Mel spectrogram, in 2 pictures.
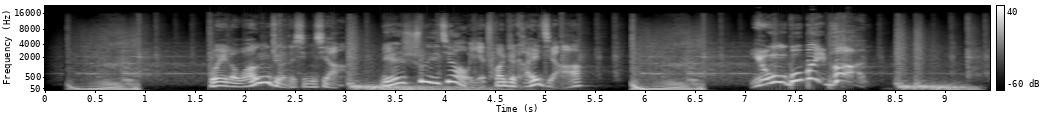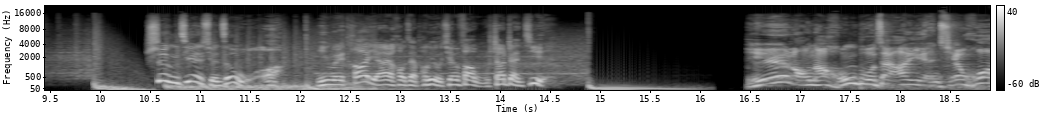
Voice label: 游戏角色样音

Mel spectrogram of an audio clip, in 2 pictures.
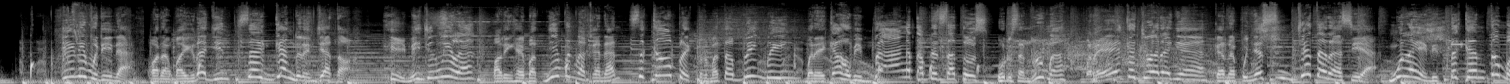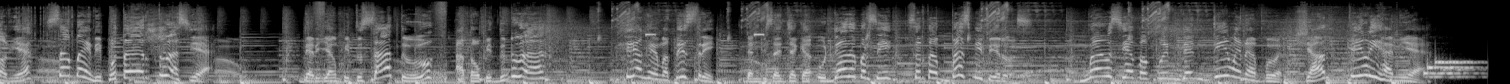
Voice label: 年轻 愉快

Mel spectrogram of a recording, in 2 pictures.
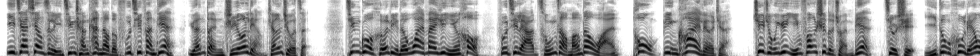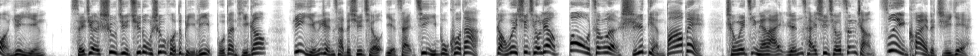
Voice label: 互联网运营广告

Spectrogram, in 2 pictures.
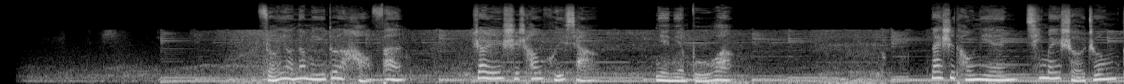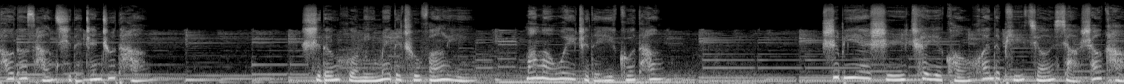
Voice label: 轻松走心

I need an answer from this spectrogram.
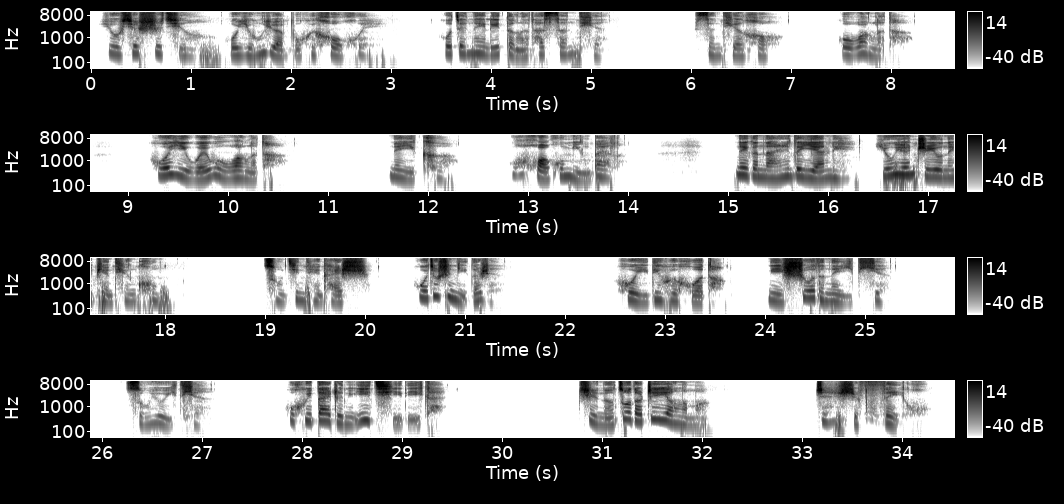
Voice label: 少女音

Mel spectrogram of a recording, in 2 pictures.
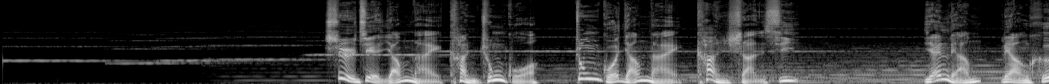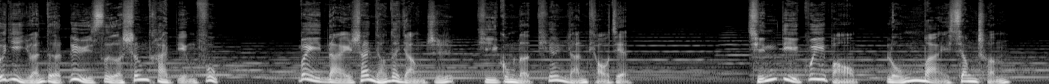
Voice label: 大气深沉; 卡倍多羊奶

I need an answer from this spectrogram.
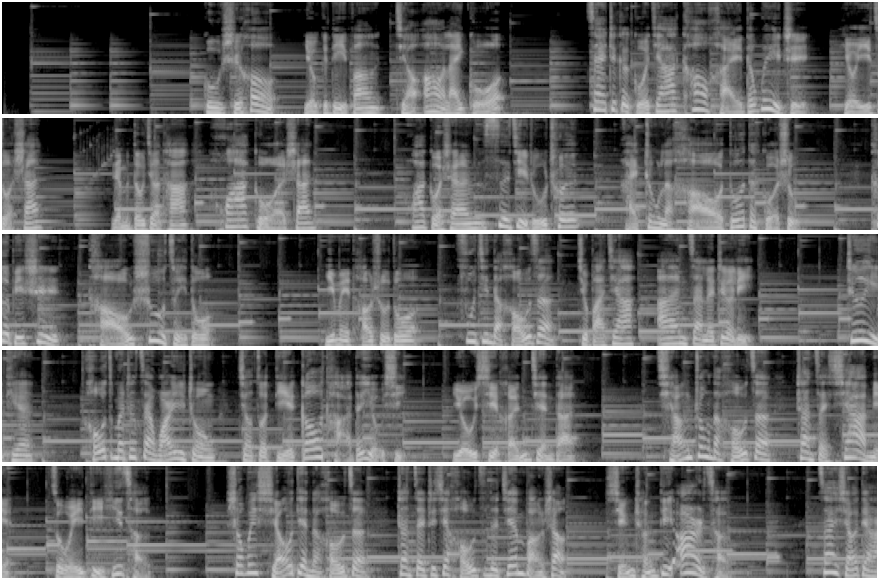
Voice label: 有声读物展示, 男

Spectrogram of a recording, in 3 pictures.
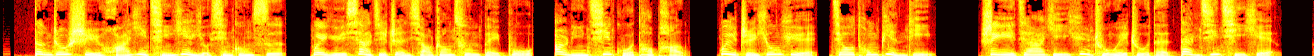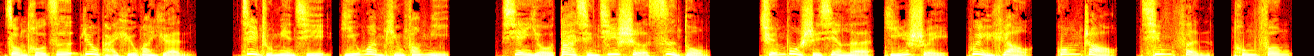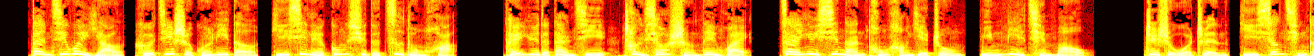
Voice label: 宣传企业; 邓州

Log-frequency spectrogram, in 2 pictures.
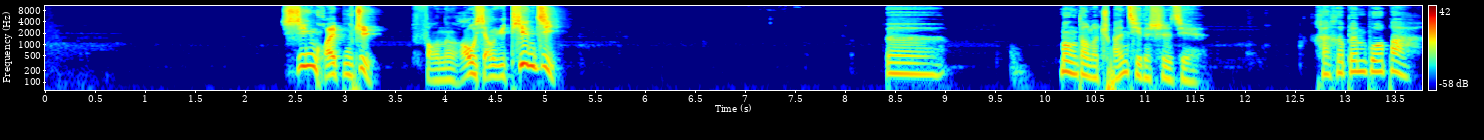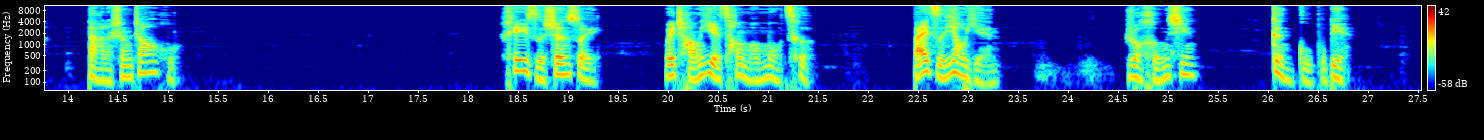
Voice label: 游戏 配音 示例

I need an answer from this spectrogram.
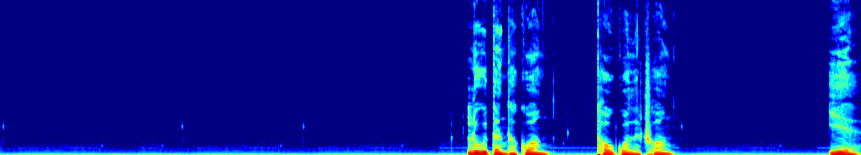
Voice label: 晚安电台中文女播

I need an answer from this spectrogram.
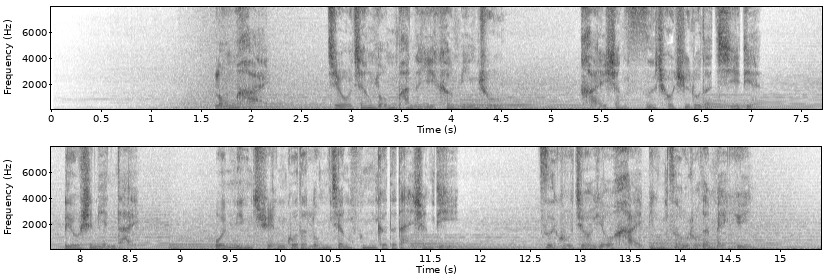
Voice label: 专题 沉稳

